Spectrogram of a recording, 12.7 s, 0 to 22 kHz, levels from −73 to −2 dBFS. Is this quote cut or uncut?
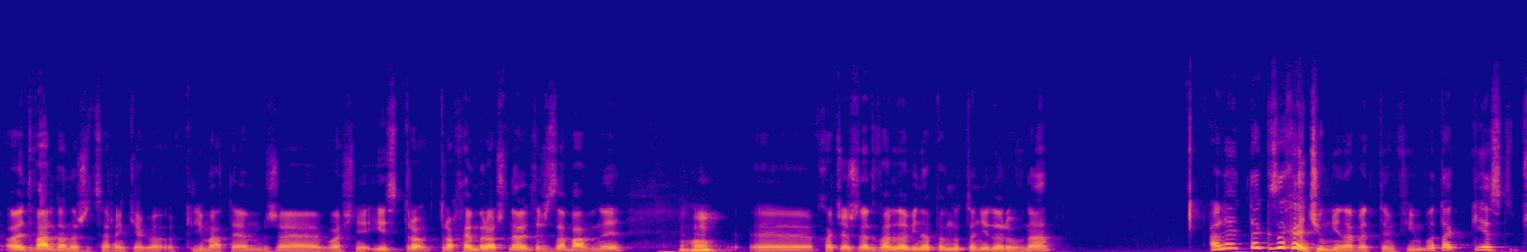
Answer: uncut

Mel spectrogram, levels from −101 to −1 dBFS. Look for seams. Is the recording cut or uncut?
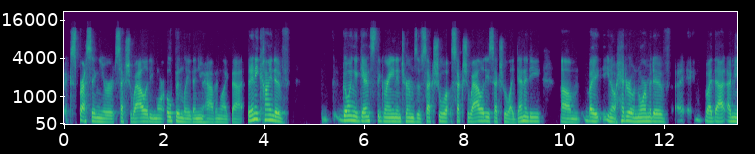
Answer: cut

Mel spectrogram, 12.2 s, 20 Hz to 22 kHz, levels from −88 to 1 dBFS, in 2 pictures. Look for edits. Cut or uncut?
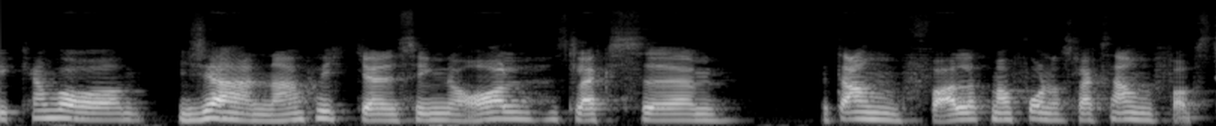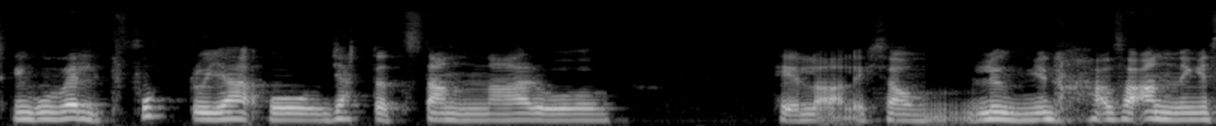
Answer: uncut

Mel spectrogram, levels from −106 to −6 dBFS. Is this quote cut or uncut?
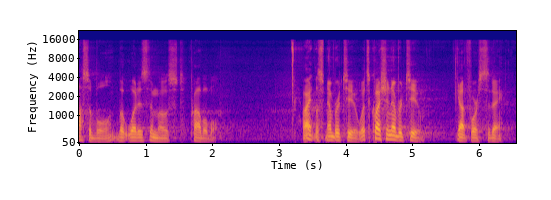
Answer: cut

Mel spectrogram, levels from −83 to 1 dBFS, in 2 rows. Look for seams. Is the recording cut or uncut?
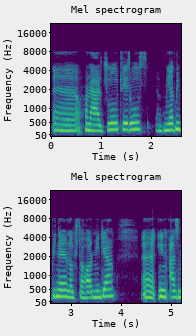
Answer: cut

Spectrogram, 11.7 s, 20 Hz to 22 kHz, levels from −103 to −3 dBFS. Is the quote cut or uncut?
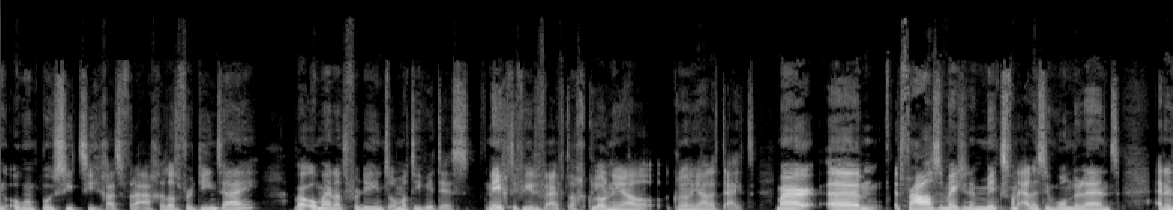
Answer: cut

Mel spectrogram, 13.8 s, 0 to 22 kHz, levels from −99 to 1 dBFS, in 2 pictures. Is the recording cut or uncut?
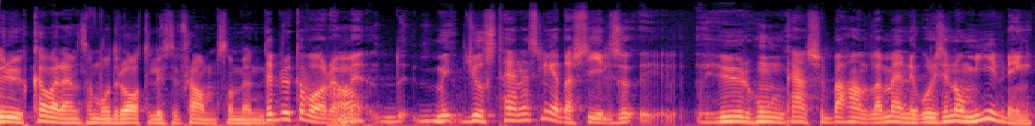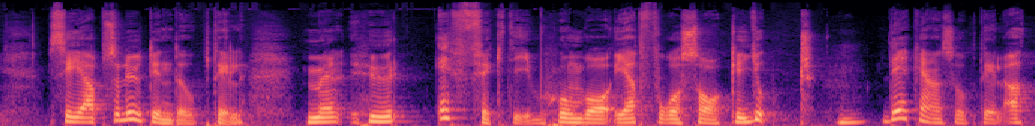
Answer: uncut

